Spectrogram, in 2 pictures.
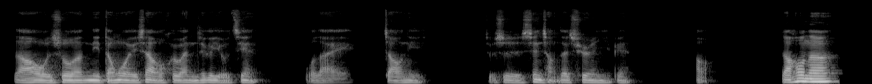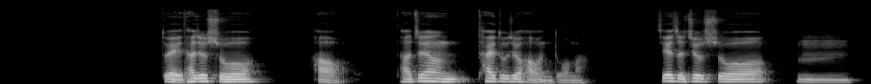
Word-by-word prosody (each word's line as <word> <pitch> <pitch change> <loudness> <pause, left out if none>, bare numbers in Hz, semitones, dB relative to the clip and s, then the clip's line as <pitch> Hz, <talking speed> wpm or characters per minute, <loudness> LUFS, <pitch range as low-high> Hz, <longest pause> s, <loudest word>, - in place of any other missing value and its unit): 然 95 -2 -5
后 100 - -1
我 90 - -3
说： 95 +1 -2
“你 95 0 0
等 95 +2 -3
我 95 -2 -1
一 90 - -4
下， 100 +1 -2
我 90 - -5
回 90 +2 -8
完 95 -1 -4
你 - - -4
这 95 - -5
个 100 - -3
邮 95 -1 -5
件， 95 0 -8 0.4
我 90 - -13
来 85 +2 -12 0.3
找 85 0 -7
你， 90 -2 -10 0.5
就 - - -17
是 95 -3 -7
现 100 +5 -3
场 95 -1 -7
再 100 - -5
确 100 +2 -6
认 95 -2 -5
一 90 - -12
遍。 90 -2 -12
好。 - - -26 1.5
“然 105 0 0
后 145 +2 +4
呢 130 0 +4 2.0
对， 120 -5 +5
他 130 +5 +4
就 145 +1 +7
说： 120 -3 +4 0.4
“好。” - - -4 0.4
他 125 -1 -1
这 150 - +3
样 130 -6 +3
态 150 -2 +4
度 140 -1 +1
就 135 -1 +3
好 100 -5 -1
很 90 -4 -4
多 95 +1 -9
嘛， 90 0 -11 0.7
接 150 +1 +4
着 135 -3 +4
就 140 +3 +3
说， 120 -3 +1 0.2
嗯 105 -2 -7
100 Hz, 185 characters per minute, -22 LUFS, 95-125 Hz, 2.0 s, 就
